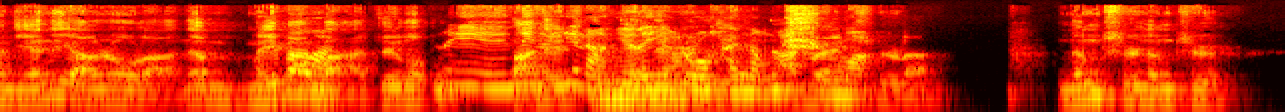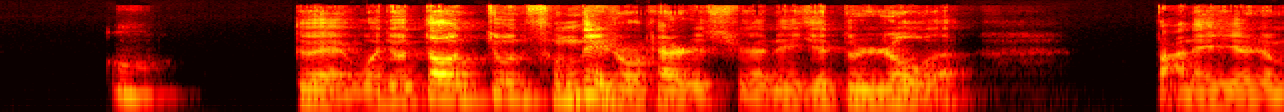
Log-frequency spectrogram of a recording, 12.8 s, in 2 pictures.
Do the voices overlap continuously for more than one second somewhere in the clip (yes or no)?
yes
